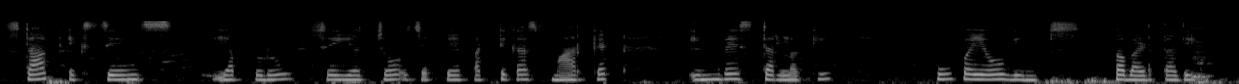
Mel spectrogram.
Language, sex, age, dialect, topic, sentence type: Telugu, female, 18-24, Telangana, banking, statement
